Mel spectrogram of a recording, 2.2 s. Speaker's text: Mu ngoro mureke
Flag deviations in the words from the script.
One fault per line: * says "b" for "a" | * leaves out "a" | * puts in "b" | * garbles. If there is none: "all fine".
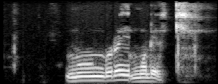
all fine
